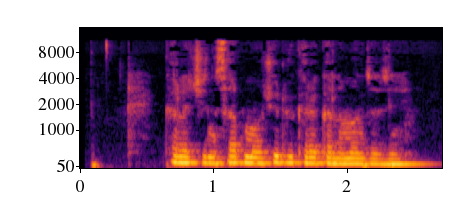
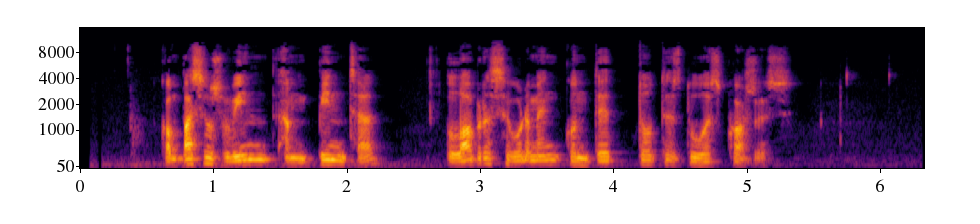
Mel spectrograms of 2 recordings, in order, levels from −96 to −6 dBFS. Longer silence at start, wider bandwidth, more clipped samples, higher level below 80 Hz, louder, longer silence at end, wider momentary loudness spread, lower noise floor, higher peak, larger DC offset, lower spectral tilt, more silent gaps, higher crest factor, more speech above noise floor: second, 0.1 s vs 0.6 s; about the same, 11.5 kHz vs 10.5 kHz; neither; first, -46 dBFS vs -64 dBFS; first, -22 LUFS vs -26 LUFS; second, 0.05 s vs 1 s; first, 15 LU vs 11 LU; second, -46 dBFS vs -64 dBFS; second, -8 dBFS vs -2 dBFS; neither; first, -6.5 dB/octave vs -4 dB/octave; neither; second, 14 dB vs 24 dB; second, 25 dB vs 39 dB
